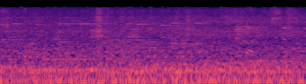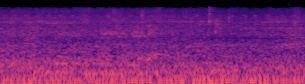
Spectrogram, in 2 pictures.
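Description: Night street ambience: a steady low rumble of passing road traffic, with snatches of passersby's voices.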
